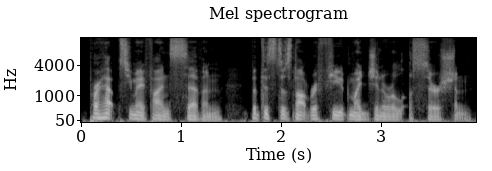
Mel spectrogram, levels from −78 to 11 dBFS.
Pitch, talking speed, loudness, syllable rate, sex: 90 Hz, 195 wpm, -21 LUFS, 6.0 syllables/s, male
